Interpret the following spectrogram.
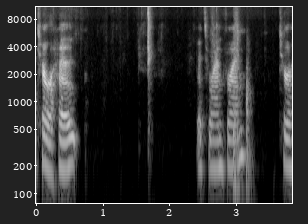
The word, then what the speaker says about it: Terre Haute: how it's pronounced so they always say yeah Tara Hood I'm like no it's Terre Haute um we are gonna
